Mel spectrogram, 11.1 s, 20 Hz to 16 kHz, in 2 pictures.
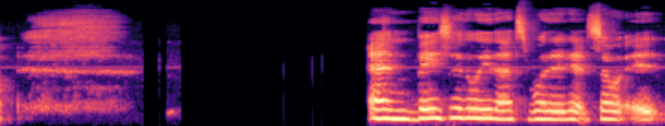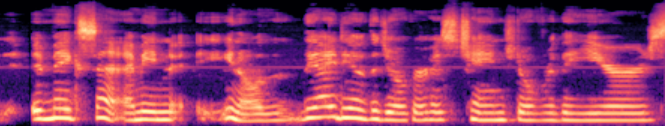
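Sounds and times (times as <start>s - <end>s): woman gasping breath: 0.2s - 1.1s.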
